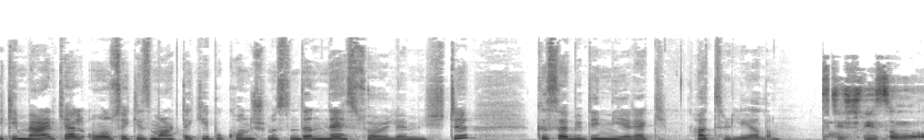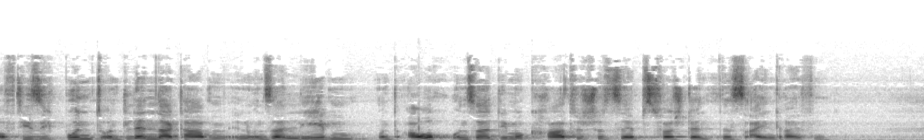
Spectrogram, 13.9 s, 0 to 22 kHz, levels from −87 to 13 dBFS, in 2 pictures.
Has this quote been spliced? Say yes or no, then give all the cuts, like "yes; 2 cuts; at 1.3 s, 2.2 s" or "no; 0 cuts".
yes; 3 cuts; at 4.4 s, 6.2 s, 8.3 s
